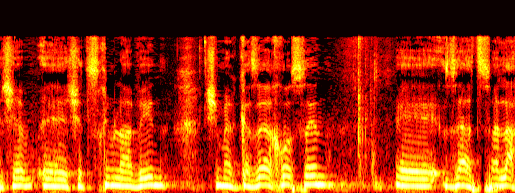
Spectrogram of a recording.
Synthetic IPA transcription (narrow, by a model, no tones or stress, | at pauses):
ʃevʃet͡sχimleavinʃemeʁkazeaχo̞se̞n | zeat͡sala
